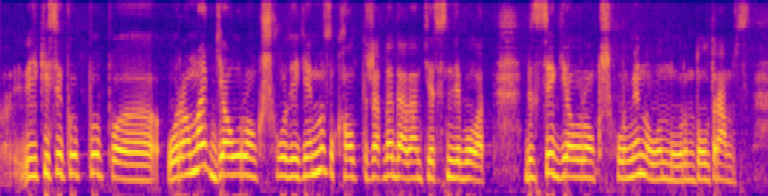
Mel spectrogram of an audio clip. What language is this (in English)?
Kazakh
